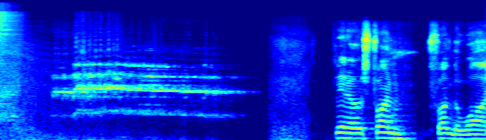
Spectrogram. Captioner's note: rooster crowing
